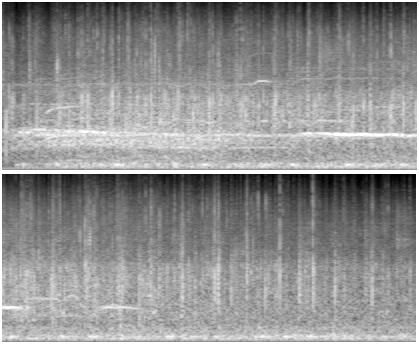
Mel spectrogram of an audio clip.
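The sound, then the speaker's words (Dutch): Sustained applause from a crowd at a street protest over a benefits scandal, dense steady clapping that holds at an even, loud level throughout and swells slightly midway. “Mag ik een applaus voor gedupeerde van het toeslagenschandaal, Janet Ramessar.”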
